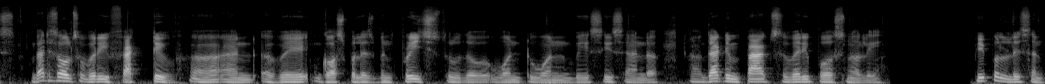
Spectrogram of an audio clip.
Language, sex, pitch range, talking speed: English, male, 105-130 Hz, 145 wpm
